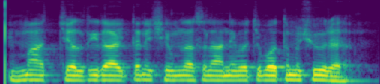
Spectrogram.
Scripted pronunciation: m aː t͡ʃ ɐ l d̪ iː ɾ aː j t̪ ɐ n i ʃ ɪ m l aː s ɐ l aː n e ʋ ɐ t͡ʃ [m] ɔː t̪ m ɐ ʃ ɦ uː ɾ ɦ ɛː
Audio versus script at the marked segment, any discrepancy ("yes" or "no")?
yes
